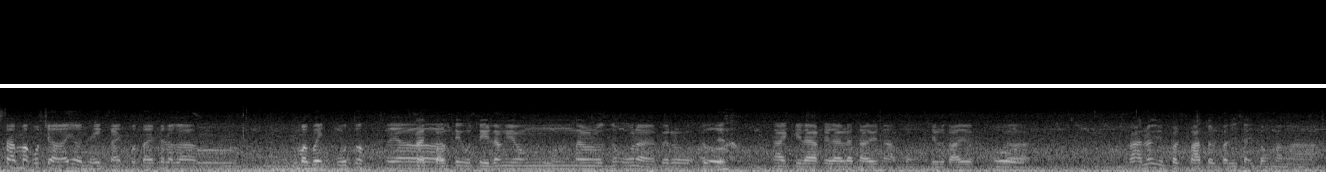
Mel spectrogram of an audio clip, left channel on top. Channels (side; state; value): left; silent; digital silence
